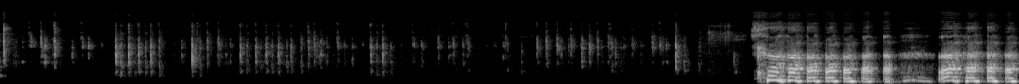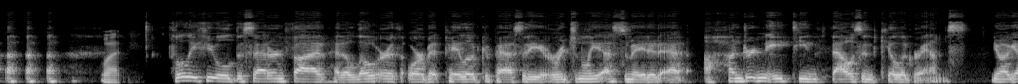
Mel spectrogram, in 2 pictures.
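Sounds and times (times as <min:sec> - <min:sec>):
typing on a computer keyboard: 0:00.0 - 0:07.2
laughter: 0:07.5 - 0:11.3
speech: 0:07.6 - 0:20.3.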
